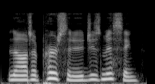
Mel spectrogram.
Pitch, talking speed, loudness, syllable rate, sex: 210 Hz, 195 wpm, -16 LUFS, 7.0 syllables/s, female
